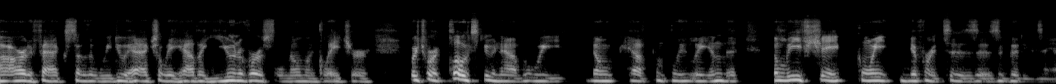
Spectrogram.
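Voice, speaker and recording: Somewhat breathy, a man talks at a moderate pace in a fairly high pitch with ordinary pitch variation. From Canada. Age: 70s. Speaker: retired archaeology professor. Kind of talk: casual interview. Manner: halting, many fillers.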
